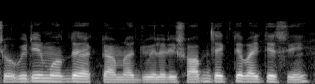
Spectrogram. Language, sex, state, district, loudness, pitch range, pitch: Bengali, male, West Bengal, Cooch Behar, -16 LUFS, 115-135 Hz, 130 Hz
